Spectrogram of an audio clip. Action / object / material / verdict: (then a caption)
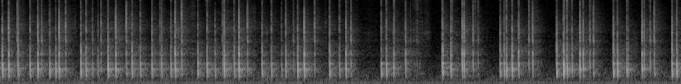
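tap / small cardboard box / cardboard / none. Long nails tap rapidly on a small, hollow white cardboard box held upright. The taps come in quick bursts separated by brief pauses, each a dry, hollow knock with a bright clicky edge and almost no ring.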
